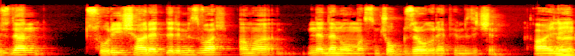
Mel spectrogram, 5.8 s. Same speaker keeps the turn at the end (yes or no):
no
